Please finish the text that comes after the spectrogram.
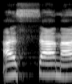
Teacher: आप देखिए यहाँ पे वक़फ़ किया है तो अलिफ लाम खाली है, तो यहाँ पे हमने अलिफ के ऊपर ज़बर लगानी है, हमज़ा बनाकर इसको ज़बर के साथ हमने यहाँ से पढ़ना है अस्समाउ। मीम के ऊपर बड़ी मद है तो हमने इसको लम्बा करना है, हमज़ा पेश ऊ, हमज़ा की आवाज़ को लम्बा नहीं करेंगे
